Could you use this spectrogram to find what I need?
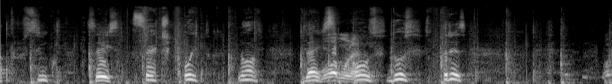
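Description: A football thuds against a foot as a man juggles it.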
